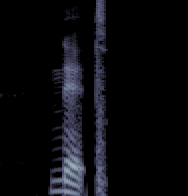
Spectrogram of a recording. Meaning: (verb) To turn thread or yarn into a piece of fabric by forming loops that are pulled through each other. This can be done by hand with needles or by machine
- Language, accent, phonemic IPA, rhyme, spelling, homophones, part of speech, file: English, Received Pronunciation, /nɪt/, -ɪt, knit, nit / gnit, verb / noun, En-uk-knit.ogg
